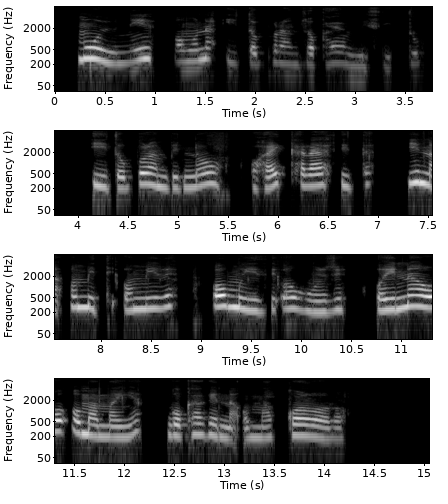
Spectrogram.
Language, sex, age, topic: Oshiwambo, female, 18-24, agriculture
